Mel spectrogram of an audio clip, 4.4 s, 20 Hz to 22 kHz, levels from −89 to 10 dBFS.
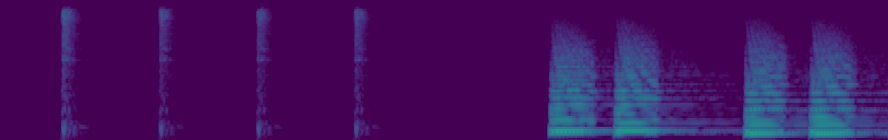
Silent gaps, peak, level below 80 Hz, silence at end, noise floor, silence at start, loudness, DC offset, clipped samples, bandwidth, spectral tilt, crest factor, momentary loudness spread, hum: none; -26 dBFS; under -90 dBFS; 0 s; -78 dBFS; 0.3 s; -42 LUFS; under 0.1%; under 0.1%; 16.5 kHz; -3.5 dB/octave; 20 dB; 21 LU; none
